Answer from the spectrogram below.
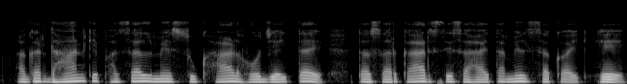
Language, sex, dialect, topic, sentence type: Magahi, male, Central/Standard, agriculture, question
